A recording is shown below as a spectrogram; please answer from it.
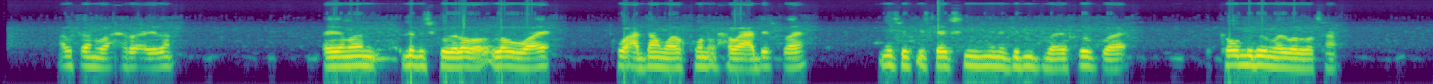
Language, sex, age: Somali, male, 18-24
